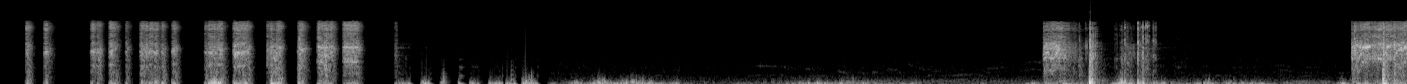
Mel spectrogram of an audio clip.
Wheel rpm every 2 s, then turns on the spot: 240, 230, 0, 0, 0, 10, 50.
none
